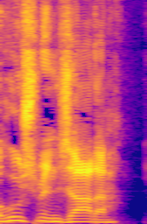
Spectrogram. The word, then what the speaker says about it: Houshmandzadeh: How do you pronounce this NFL star's name? – Who? – TJ Houseman. – Oh, Houshmandzadeh. – There you go. Boom. – Houshmandzadeh.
